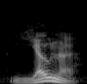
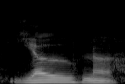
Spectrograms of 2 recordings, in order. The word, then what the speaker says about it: joune: at that second word that is yours yeah yona how the hell did i say that one yo no okay yo no yours now what do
